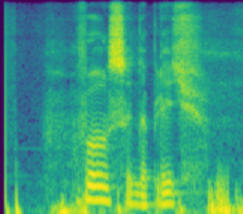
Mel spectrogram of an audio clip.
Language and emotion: Russian, sad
